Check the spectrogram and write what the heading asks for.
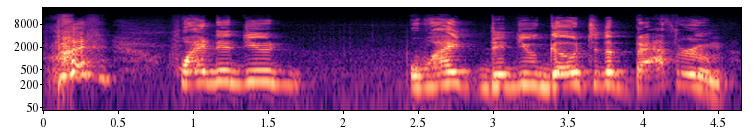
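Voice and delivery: put-on high, slow puzzled kid voice. A J asking Emily why she left, puzzled. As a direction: wonder aloud.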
